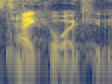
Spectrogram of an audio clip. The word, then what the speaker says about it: Taika Waititi: It's Taika Waititi, is how you say his name.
